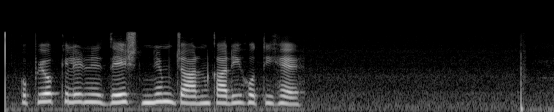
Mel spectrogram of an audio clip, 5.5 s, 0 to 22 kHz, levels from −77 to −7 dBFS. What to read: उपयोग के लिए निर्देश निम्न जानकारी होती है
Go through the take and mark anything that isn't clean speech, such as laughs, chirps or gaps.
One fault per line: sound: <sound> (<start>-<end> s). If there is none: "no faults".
no faults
